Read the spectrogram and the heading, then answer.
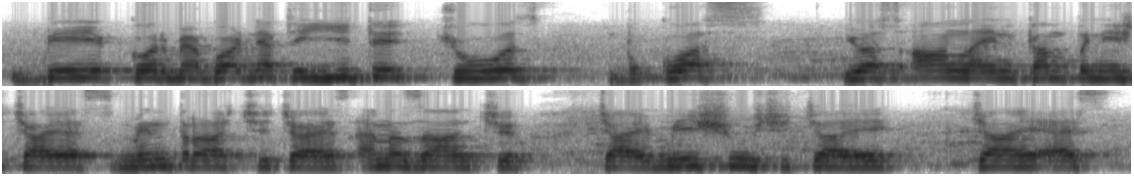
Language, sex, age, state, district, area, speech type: Kashmiri, male, 18-30, Jammu and Kashmir, Budgam, rural, spontaneous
